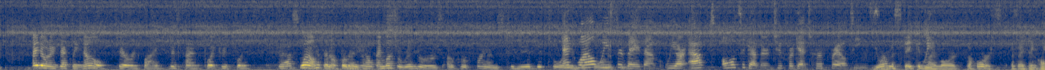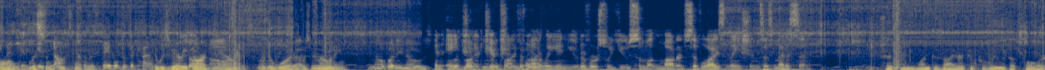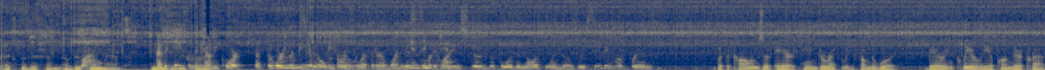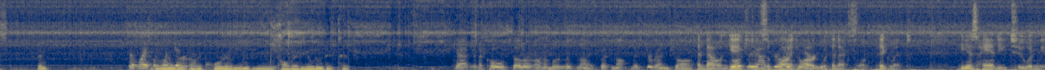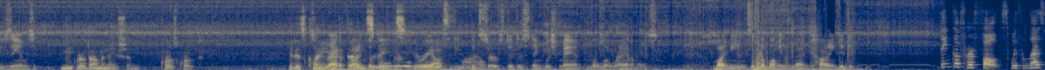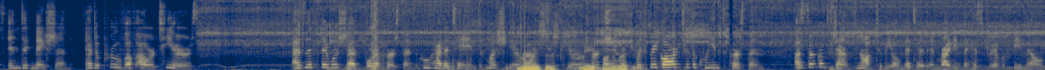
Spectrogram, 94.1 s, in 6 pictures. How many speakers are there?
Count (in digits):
8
